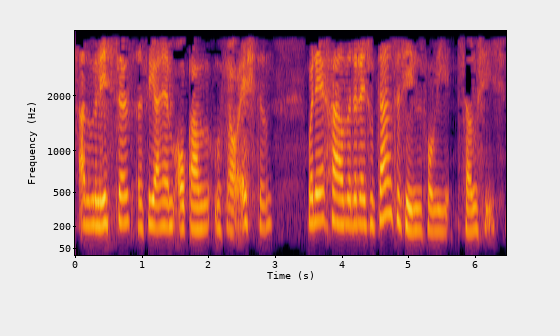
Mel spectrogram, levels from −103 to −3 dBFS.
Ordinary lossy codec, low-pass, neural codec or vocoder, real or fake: MP3, 16 kbps; 3.6 kHz; autoencoder, 44.1 kHz, a latent of 192 numbers a frame, MeloTTS; fake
